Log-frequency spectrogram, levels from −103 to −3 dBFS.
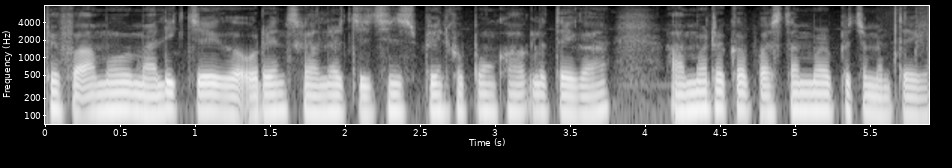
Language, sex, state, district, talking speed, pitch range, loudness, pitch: Wancho, male, Arunachal Pradesh, Longding, 205 wpm, 110-120 Hz, -15 LUFS, 115 Hz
